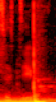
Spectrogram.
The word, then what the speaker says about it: Stephen: Steven en realidad es sí se pronuncia Steven. Steven le decían de chiquito, no se decen, pero para nosotros es Stepen siempre, pero es Steven King, eh, así que nada,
